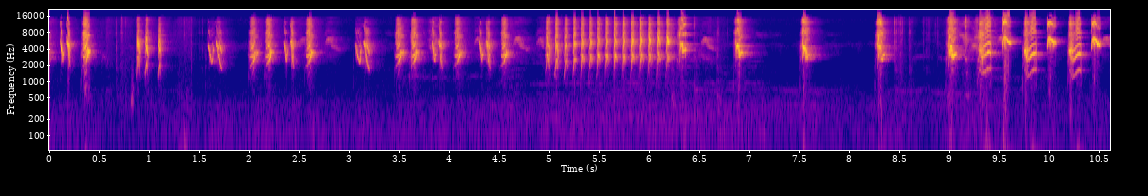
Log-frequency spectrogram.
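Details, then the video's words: A caged long-tailed shrike (cendet), uncovered, misted and placed in morning sun, pours out a rapid 'full isian' medley: fast chips, a steady buzzing trill of evenly spaced ticks, then sharp scattered notes. "BURUNG CENDET SANGAT BAHAGIA KETIKA DI EMBUNKAN DAN KENA MATAHARI PAGI - CENDET GACOR FULL ISIAN"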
